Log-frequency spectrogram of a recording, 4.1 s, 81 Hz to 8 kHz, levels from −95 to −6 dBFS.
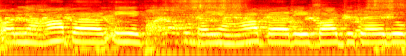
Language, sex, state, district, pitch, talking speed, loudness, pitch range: Hindi, male, Bihar, Purnia, 255 Hz, 145 wpm, -13 LUFS, 250-265 Hz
